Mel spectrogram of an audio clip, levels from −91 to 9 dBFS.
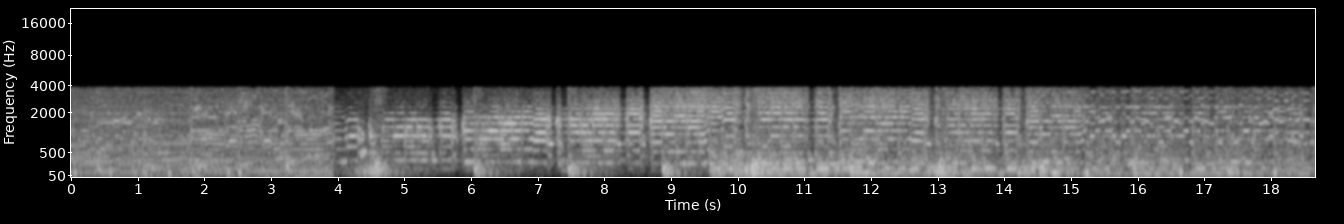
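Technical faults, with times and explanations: Throughout: noise suppressor applied to music or sounds. A speech-tuned suppressor keeps treating sustained tones, ambience and decays as noise, so the level swings by around 10 dB. Attacks pass while held parts sink, which gives pumping and thinning. Unlike a compressor, the dips follow steadiness rather than loudness.
0.00–1.87 s, 2.09–2.37 s, 2.53–4.13 s: sound cut by the noise suppressor. In these spans, steady or fading material drops by about 7 dB at most in the first span and about 6 dB in the others, and tails are cut short. Onsets survive. These are level sags, not the silent gaps of dropouts. The narrow band, with nothing above 4 kHz, fits a normal G.711 A-law call path.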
